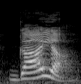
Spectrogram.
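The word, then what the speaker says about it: Gaia: Okay this is গায়া, মানে কি আজব, জি এ আই এ, how would you pronounce G এ আই এ, গায়া।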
